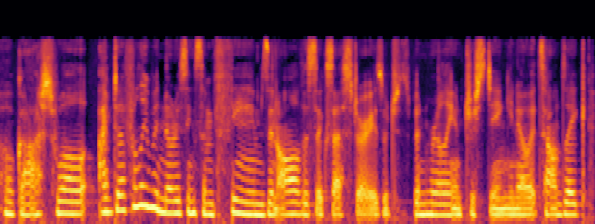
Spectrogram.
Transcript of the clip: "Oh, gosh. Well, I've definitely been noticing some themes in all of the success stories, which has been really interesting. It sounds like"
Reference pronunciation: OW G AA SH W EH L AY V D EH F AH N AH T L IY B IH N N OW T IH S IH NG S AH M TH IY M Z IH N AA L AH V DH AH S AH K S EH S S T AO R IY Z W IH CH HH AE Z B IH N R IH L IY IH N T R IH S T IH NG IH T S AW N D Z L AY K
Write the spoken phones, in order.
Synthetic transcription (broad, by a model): OW G AA SH W EH L AY V D EH F AH N AH T L IY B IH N N OW T IH S IH NG S AH M TH IY M Z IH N AA L AH V DH AH S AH K S EH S S T AO R IY Z W IH CH HH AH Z B IH N R IH L IY IH N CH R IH S T IH NG IH T S AW N D Z L AY K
